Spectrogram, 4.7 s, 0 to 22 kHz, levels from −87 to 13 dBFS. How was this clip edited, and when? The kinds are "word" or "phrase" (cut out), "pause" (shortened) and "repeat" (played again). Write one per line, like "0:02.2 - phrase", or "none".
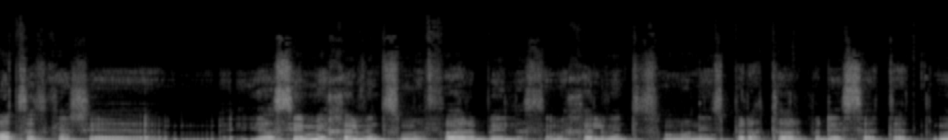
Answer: none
